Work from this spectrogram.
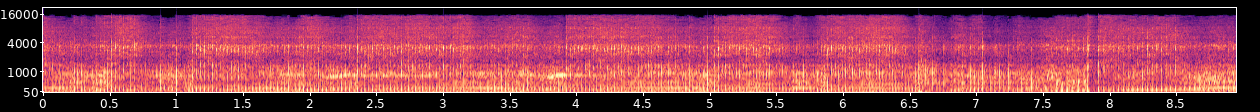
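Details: One-seater Yerf Dog go-kart with a newly installed 420 Predator engine, being broken in: small single-cylinder buzzes along at steady speed with a rough, raspy exhaust but no misses; runs normally.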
